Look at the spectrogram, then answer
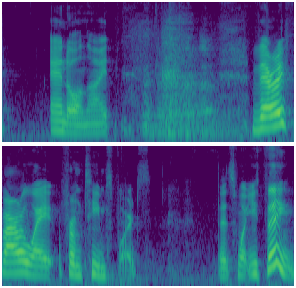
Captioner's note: laugh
